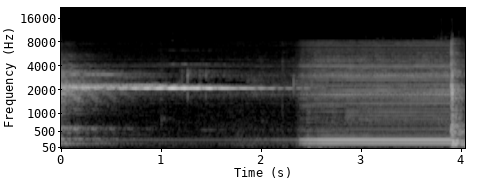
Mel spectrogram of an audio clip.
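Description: A spoken "hello" dies away in the echo of a homemade microphone played through a Bluetooth MP3 panel in echo mode, a class-D amplifier and loudspeakers, with a steady high ringing tone that fades out a little after two seconds in. A steady low hum then comes through the speakers for about a second and a half and stops with a sharp click just before the end.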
